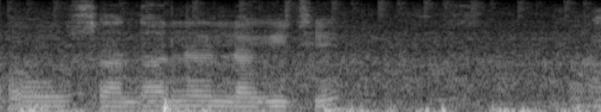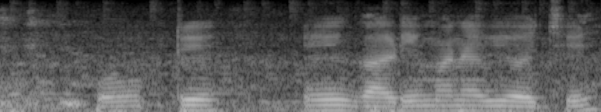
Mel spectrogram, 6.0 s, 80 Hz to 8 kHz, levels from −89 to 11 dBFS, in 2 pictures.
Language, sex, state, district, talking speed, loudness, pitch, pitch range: Odia, male, Odisha, Sambalpur, 80 wpm, -24 LUFS, 130 Hz, 120-130 Hz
